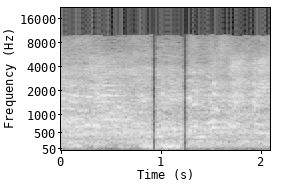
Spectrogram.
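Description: Audience in a hall laughing and chattering in reaction to a joke. The sound cuts out twice very briefly about a second in.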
